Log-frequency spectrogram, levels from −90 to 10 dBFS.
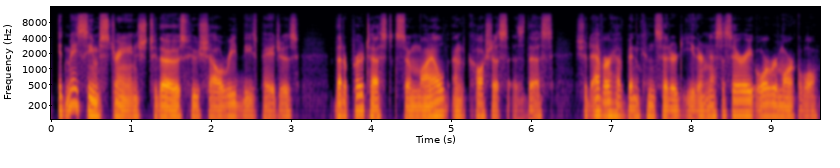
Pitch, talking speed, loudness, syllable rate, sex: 105 Hz, 180 wpm, -20 LUFS, 5.3 syllables/s, male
